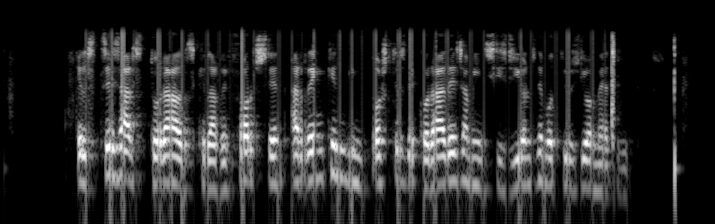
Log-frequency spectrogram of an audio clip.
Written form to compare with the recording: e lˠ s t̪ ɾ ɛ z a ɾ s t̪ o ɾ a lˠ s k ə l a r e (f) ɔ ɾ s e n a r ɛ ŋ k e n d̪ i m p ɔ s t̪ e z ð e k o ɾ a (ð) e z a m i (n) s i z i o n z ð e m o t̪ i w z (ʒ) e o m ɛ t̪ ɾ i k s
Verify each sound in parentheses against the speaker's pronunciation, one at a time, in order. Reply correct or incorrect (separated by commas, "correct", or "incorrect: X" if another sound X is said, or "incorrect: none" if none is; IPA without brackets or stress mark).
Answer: correct, correct, correct, correct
